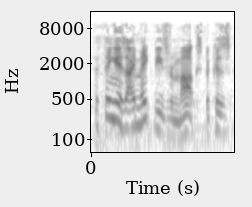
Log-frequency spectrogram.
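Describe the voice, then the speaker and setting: Naive, gallant upper-class young Englishman: pompous, animated, higher-pitched, vintage radio play. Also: moderate pace, slight background noise. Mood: smitten. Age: young adult. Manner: pompous, hoity-toity. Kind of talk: vintage BBC radio drama acting.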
